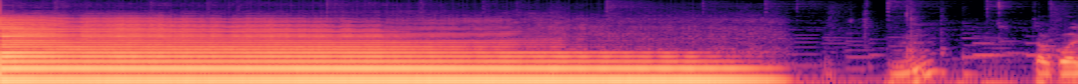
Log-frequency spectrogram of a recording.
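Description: A saxophone sounds a single sustained B note, steady and close for nearly four seconds, then stops, leaving a brief patch of quiet room noise and some faint movement.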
